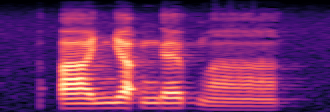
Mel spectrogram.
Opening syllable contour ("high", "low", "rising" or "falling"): high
